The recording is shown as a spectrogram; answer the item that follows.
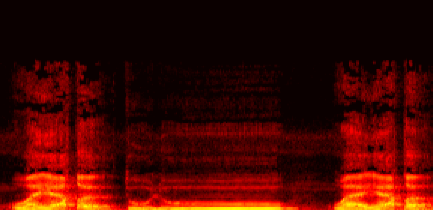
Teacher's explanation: কফ কলকলার হরফ, প্রতিধ্বনি আওয়াজ হবে, ধাক্কা দিয়ে পড়তে হবে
